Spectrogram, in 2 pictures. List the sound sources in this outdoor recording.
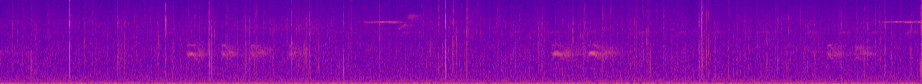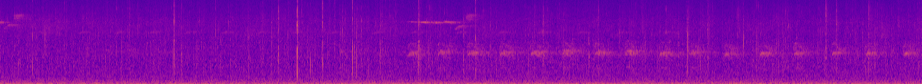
American Crow, Black-throated Green Warbler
